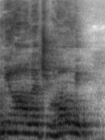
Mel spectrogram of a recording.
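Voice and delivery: lightly voiced insistent inmate; number two dude. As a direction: press him to talk now. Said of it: "So he like".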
